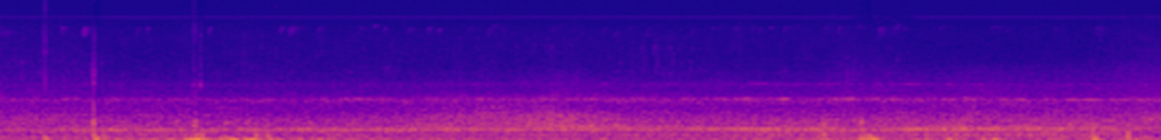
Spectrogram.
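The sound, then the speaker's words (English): A train passes with a low, continuous rumble that holds steady and fairly even throughout, with a few brief louder bumps. “Guess I'm gonna have to wait a bit for this train.”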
